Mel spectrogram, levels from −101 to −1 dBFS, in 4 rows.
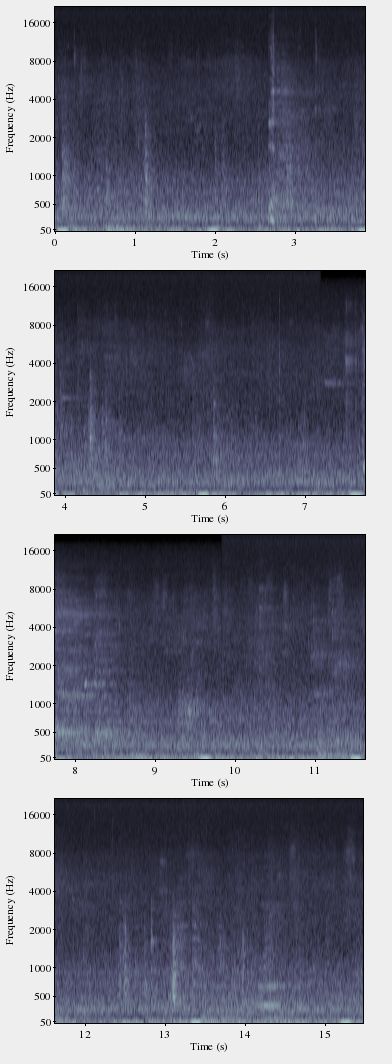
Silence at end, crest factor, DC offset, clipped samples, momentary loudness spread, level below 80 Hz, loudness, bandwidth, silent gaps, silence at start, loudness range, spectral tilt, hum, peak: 0 s; 16 dB; 0.3%; under 0.1%; 7 LU; -54 dBFS; -49 LUFS; over 20 kHz; none; 0 s; 3 LU; -4.5 dB/octave; none; -26 dBFS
